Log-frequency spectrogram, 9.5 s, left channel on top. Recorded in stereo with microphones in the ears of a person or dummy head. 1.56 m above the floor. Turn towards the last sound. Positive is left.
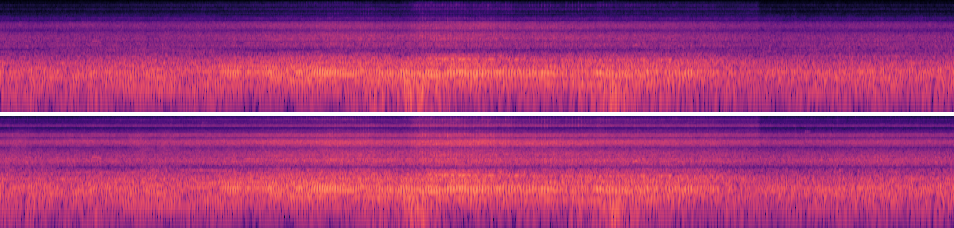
turn(degrees=-55)  # may be behind; listen again after turning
